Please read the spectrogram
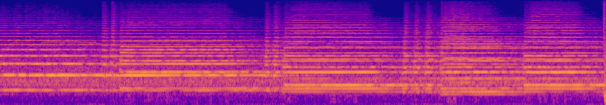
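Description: A brass band plays a slow fanfare of long held chords, changing every couple of seconds.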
